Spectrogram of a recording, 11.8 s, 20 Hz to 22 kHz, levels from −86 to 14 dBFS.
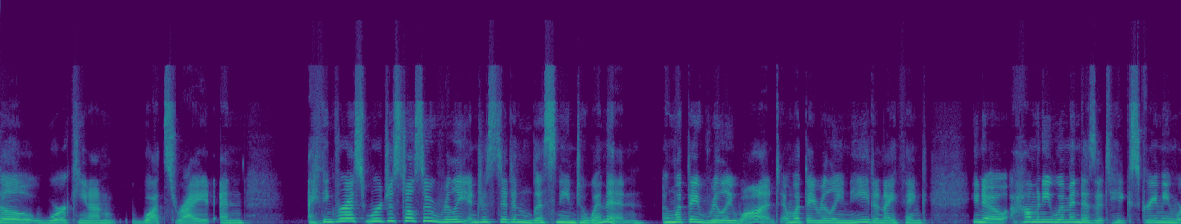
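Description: No technical faults can be heard anywhere in this speech.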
